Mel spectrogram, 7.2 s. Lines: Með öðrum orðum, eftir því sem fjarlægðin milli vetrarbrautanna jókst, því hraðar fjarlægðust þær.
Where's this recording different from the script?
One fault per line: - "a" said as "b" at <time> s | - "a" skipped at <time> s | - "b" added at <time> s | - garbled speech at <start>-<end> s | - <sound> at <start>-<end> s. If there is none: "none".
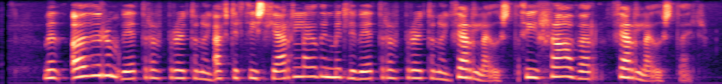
- "orðum" said as "vetrarbrautanna" at 1.2 s
- "sem" skipped at 2.6 s
- "jókst" said as "fjarlægðust" at 4.6 s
